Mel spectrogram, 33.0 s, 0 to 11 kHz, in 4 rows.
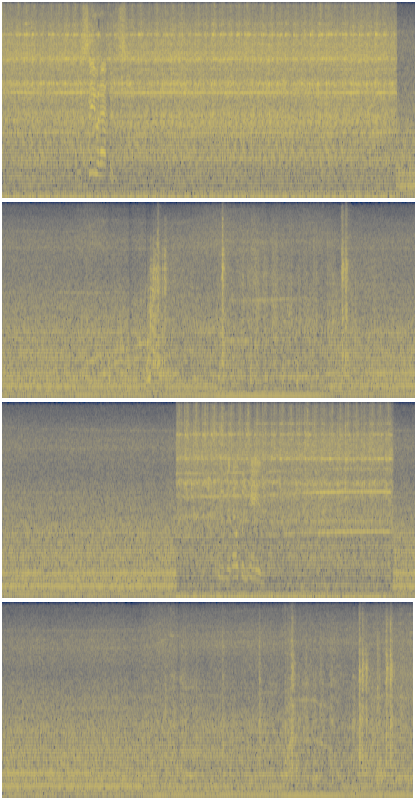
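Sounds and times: sharp metallic knocks: 0.0 - 7.9, 20.0 - 24.4
bulldozer diesel engine under load: 0.0 - 33.0.

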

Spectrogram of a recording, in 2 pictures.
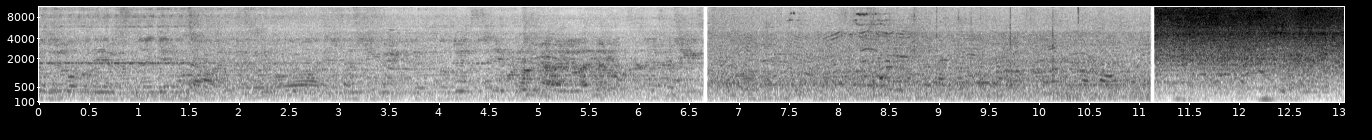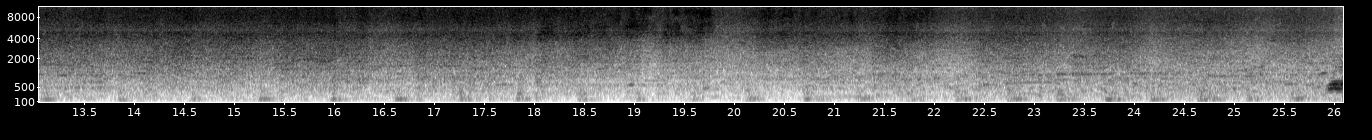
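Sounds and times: steam hissing from locomotive: 11.2 - 26.0.

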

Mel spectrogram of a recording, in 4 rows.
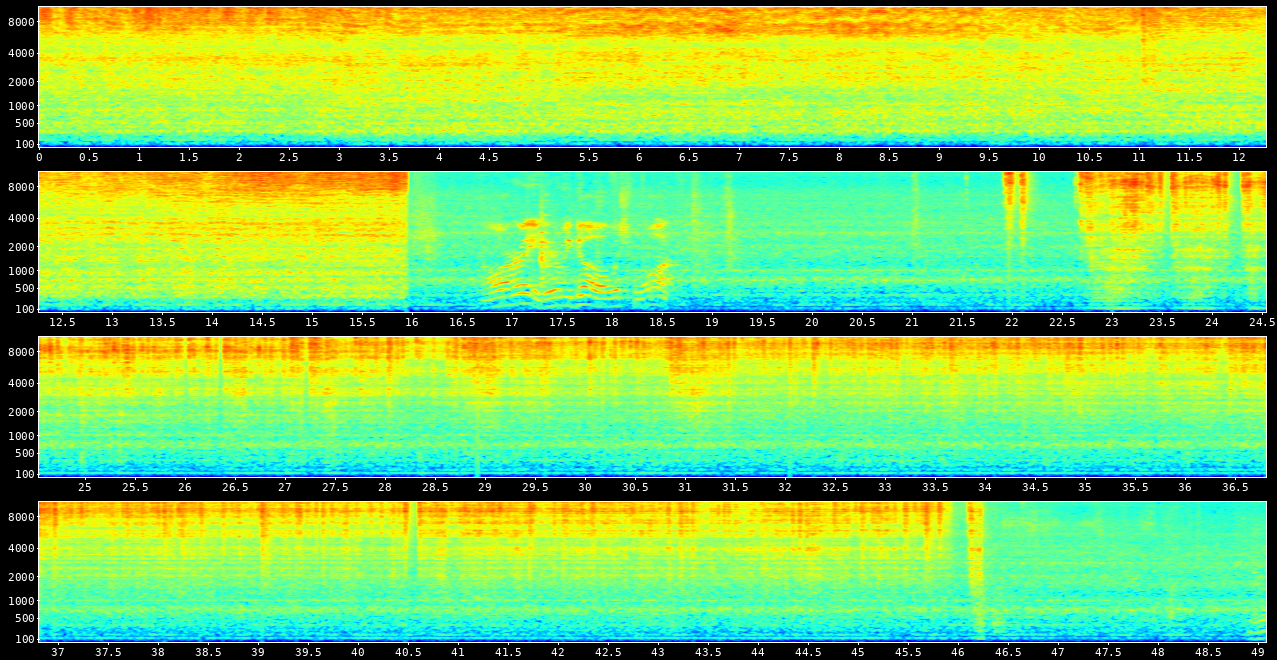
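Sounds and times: welding arc crackling and hissing: 0.0 - 16.0, 21.9 - 46.4
welding rod scratches: 21.9 - 46.3.

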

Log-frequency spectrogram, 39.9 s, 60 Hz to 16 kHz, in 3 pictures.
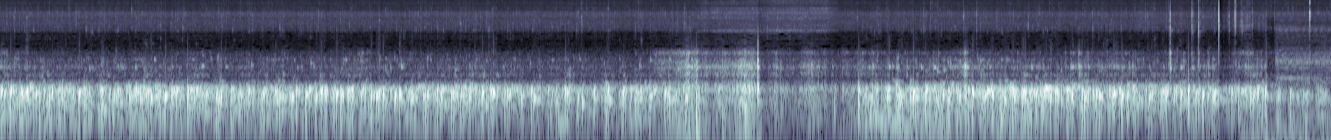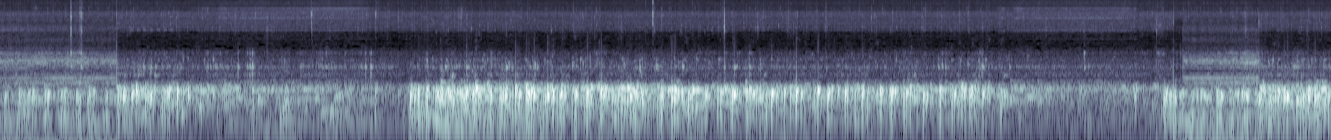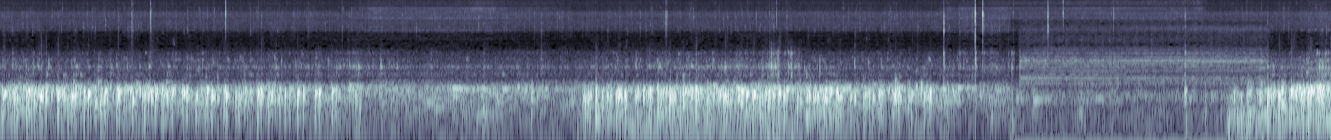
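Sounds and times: exhaled bubbles underwater: 8.4 - 12.7, 14.5 - 23.5, 31.8 - 36.0
hissing regulator inhalation: 36.7 - 39.3.

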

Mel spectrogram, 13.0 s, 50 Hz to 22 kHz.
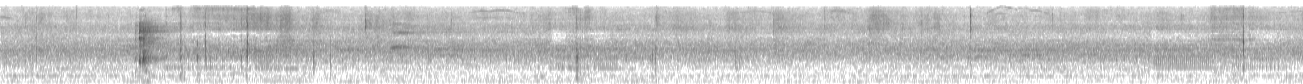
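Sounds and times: faint high bird chirp: 3.4 - 4.7.

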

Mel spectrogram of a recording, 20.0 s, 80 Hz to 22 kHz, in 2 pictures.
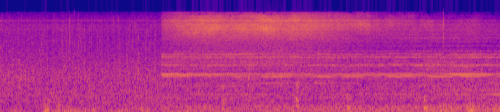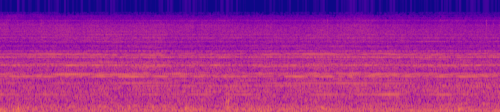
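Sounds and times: electric locomotive whine: 0.0 - 20.0
high hiss: 3.2 - 10.0.

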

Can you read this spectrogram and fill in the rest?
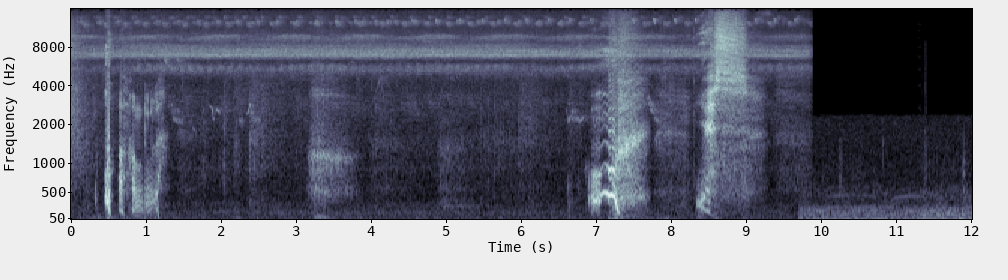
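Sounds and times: insect chorus drone: 0.0 - 11.7
loud short cry: 6.9 - 7.7.

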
